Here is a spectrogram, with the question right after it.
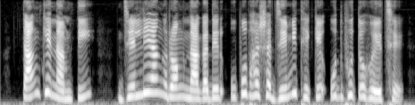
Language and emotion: Bengali, neutral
